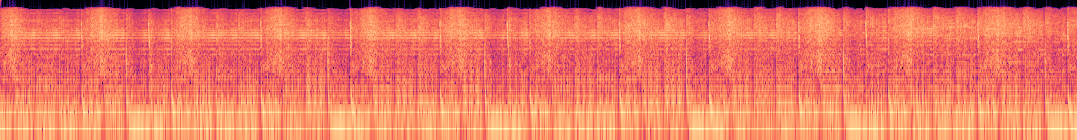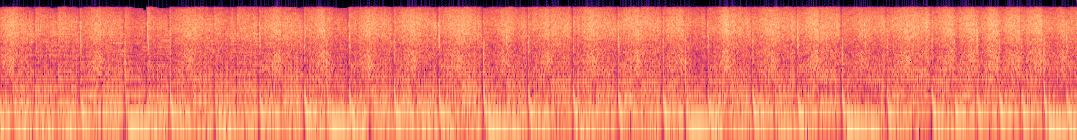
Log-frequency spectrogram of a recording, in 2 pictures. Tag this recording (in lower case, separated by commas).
music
